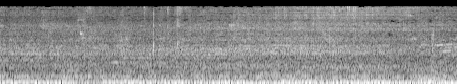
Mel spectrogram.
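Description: Urban street ambience dominated by the steady low rumble of a motor vehicle's engine running nearby.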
